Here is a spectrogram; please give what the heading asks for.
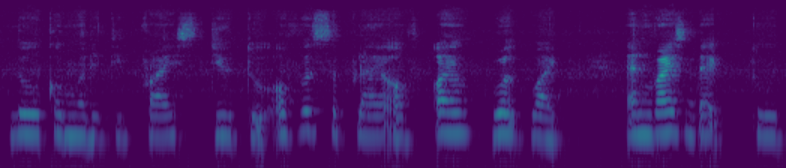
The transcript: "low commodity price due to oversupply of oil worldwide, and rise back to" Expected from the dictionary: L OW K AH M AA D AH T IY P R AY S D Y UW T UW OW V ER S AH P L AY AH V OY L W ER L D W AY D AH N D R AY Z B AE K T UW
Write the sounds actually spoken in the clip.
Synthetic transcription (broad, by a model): L OW K AH M AA D AH T IY P R AY S D Y UW T UW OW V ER S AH P L AY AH F OY L W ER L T W AY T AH N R AY S B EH K T UW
